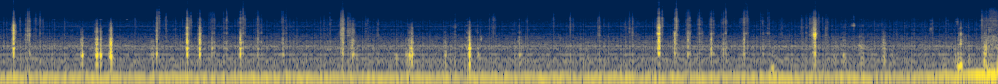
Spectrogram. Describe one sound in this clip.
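Fruit slices drop into a glass jar.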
